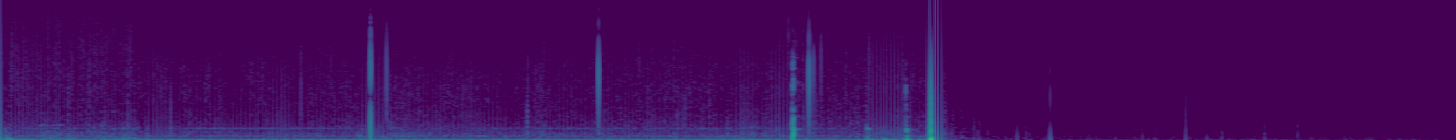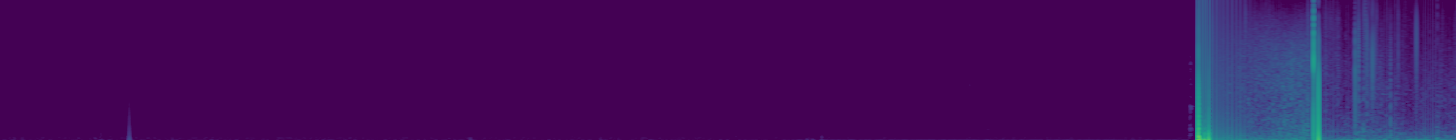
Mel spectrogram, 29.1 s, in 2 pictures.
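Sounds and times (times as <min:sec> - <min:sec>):
gramophone record noise at 16 rpm: 0:00.0 - 0:09.5, 0:26.6 - 0:29.1.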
